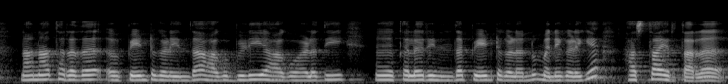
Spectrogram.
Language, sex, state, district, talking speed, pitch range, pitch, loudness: Kannada, female, Karnataka, Dharwad, 125 wpm, 190-220 Hz, 205 Hz, -24 LUFS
